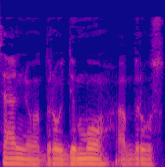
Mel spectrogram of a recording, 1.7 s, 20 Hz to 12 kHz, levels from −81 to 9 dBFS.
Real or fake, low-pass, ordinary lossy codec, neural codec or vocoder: real; 10.8 kHz; MP3, 32 kbps; none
